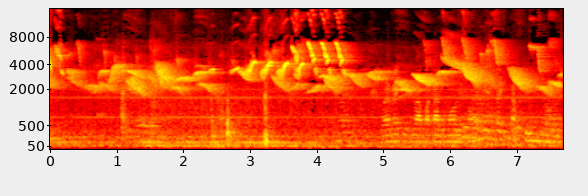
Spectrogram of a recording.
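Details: Rusty-collared seedeater, 'beco' song type, in a noisy competition: quick chirps and slurred whistles building into a rapid series, with clicks and rival birds in the background.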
